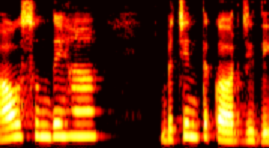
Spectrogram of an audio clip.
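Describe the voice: A woman speaks slowly in a dark, mellow tone. Her pitch varies in an ordinary way.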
